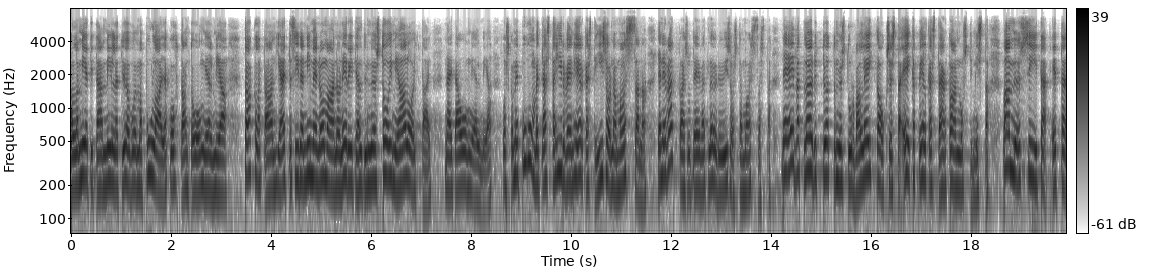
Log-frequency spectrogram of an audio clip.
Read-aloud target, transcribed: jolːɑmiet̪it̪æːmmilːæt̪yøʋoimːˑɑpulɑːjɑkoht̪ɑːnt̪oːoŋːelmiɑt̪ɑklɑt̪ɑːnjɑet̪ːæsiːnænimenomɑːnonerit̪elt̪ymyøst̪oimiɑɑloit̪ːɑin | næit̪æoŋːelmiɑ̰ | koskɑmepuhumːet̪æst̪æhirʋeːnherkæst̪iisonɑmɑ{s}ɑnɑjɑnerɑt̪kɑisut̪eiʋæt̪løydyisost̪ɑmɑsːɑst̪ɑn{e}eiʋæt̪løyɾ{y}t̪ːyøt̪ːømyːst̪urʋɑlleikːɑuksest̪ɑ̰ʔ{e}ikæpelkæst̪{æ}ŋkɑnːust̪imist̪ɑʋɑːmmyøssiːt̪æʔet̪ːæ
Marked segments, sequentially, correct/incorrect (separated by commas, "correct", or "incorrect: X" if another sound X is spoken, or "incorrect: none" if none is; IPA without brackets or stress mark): incorrect: sː, correct, correct, correct, incorrect: æː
